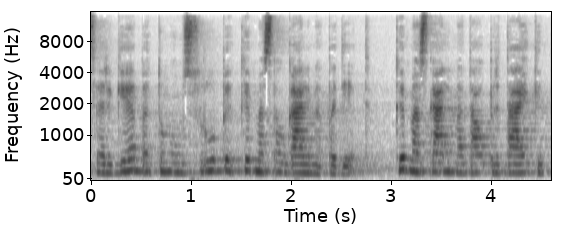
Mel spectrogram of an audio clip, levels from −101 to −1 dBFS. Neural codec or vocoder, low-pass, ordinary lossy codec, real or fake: none; 14.4 kHz; MP3, 64 kbps; real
